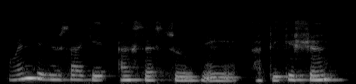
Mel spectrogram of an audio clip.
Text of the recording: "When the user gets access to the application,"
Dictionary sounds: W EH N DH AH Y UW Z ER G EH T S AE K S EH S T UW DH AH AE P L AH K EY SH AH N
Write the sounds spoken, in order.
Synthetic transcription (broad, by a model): W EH N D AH Y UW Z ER G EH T AE K S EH S T UW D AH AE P L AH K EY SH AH N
